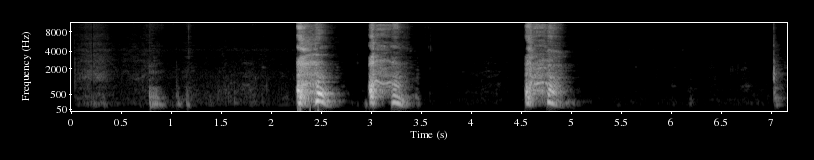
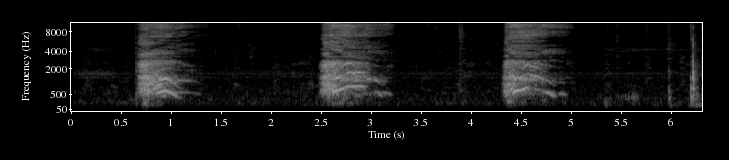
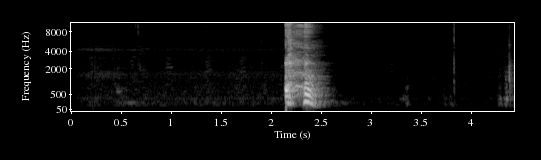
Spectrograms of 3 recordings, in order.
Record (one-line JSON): {"three_cough_length": "7.2 s", "three_cough_amplitude": 32768, "three_cough_signal_mean_std_ratio": 0.25, "exhalation_length": "6.3 s", "exhalation_amplitude": 6406, "exhalation_signal_mean_std_ratio": 0.42, "cough_length": "4.4 s", "cough_amplitude": 32768, "cough_signal_mean_std_ratio": 0.18, "survey_phase": "beta (2021-08-13 to 2022-03-07)", "age": "45-64", "gender": "Male", "wearing_mask": "No", "symptom_none": true, "smoker_status": "Never smoked", "respiratory_condition_asthma": false, "respiratory_condition_other": false, "recruitment_source": "REACT", "submission_delay": "1 day", "covid_test_result": "Negative", "covid_test_method": "RT-qPCR"}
